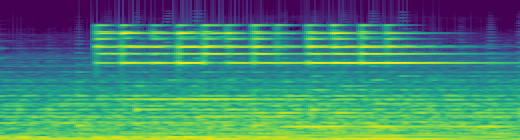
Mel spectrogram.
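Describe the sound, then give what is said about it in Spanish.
A small hand bell rings in a quick, steady series of about eight bright, tinkling strokes, clear, over a low steady background hum. “Mientras tanto, había hecho sonar la campanilla.”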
